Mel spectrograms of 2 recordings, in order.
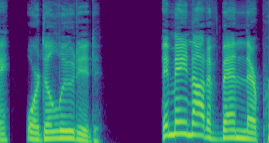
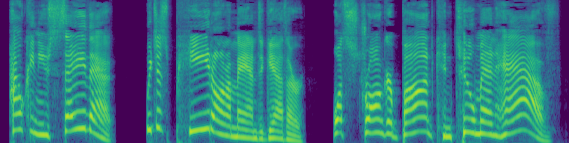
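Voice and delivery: high, hammy indignation; Tim, wounded protest; 10 semitones higher than usual. Acted. Tim is stung by Cooper's rebuff, protesting. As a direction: plead in a much higher pitch.

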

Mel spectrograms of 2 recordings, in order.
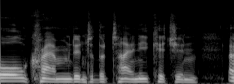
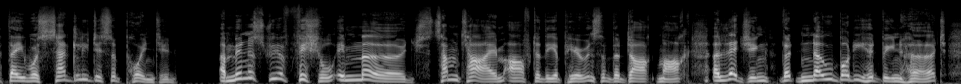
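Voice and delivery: raised, louder reporter's read; newspaper read; 3 semitones higher, 3 dB louder than usual. A narrator's reading. Father reading the article to the family in a newsy voice.

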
